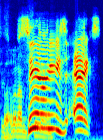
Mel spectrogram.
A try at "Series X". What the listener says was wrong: Well, the way you talk, it sounds like you're saying S. you're like Series S.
